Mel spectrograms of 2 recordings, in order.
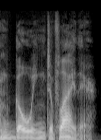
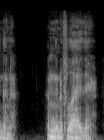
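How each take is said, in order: First: Going to is said in full. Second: Going to is reduced to gonna. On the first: The speaker calls it wrong. "We never say" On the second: The speaker calls it right. "We always say"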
